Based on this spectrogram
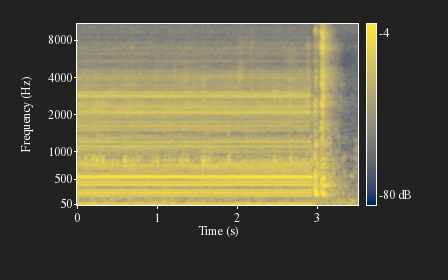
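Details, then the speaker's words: Breville Barista Express BES870, about nine months old, little used, after storage: steady even pump hum at one pitch for three seconds, no rattle or surging, during a roughly 18-second shot; smooth flow, normal pump operation. "as you saw it the flow the flow is nice and smooth and uh i'm i'm quite happy with it"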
